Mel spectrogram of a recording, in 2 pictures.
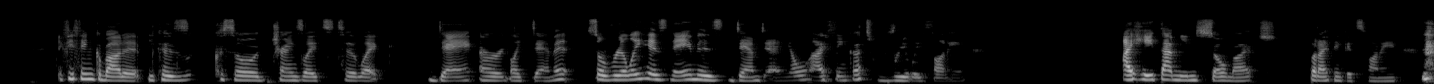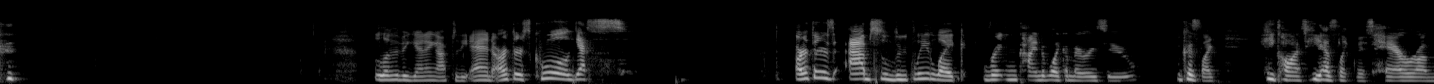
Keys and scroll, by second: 14.5 scroll, 17.4-18.6 scroll, 21.9 scroll.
